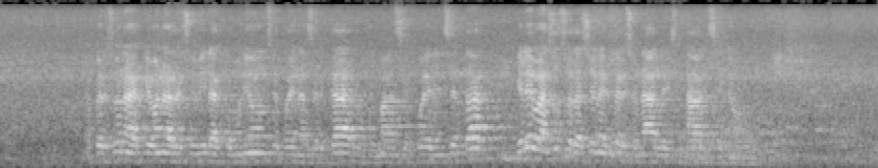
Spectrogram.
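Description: A man speaks aloud in a calm, praying tone in an echoing room.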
